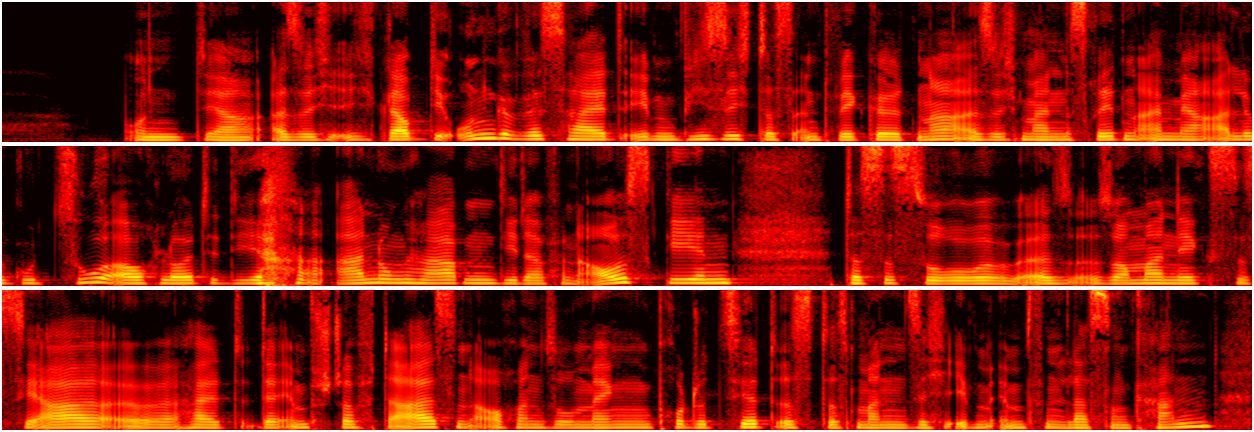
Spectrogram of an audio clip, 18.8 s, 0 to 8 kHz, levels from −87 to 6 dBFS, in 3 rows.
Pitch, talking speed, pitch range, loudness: 175 Hz, 190 wpm, 165-185 Hz, -27 LUFS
